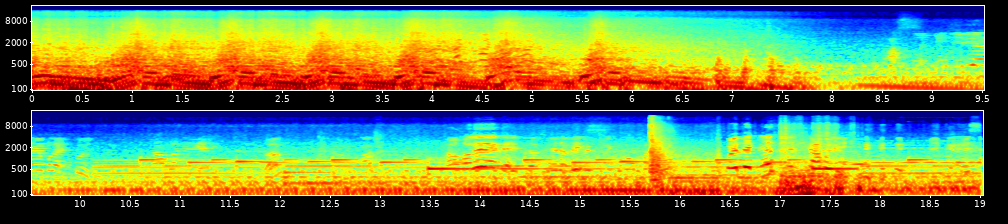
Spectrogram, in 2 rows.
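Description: Chevrolet Camaro's 6.2-litre V8 revved in repeated blips, heard close to the open engine bay, for the first several seconds. After a sudden drop about eight seconds in, music plays over the engine idling low.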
